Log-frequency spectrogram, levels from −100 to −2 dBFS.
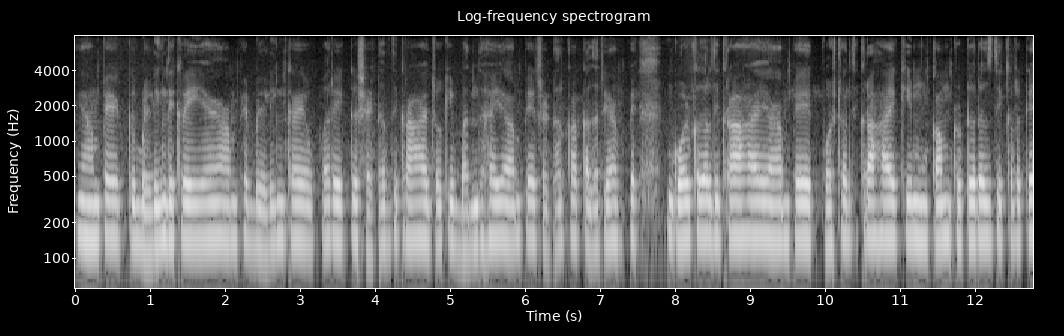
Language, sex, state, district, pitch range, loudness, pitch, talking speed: Hindi, male, Chhattisgarh, Rajnandgaon, 140-150 Hz, -22 LUFS, 145 Hz, 210 wpm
